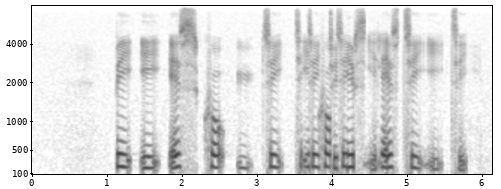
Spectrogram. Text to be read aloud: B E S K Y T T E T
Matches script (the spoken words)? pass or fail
fail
